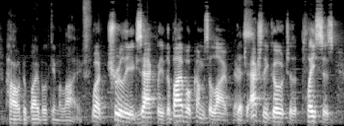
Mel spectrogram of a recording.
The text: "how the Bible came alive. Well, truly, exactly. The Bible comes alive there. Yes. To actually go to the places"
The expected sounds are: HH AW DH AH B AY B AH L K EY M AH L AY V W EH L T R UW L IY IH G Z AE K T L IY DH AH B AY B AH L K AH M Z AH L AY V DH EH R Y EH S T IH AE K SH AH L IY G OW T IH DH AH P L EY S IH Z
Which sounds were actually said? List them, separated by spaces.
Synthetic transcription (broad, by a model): HH AW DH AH B AY B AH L K EY M AH L AY V W EH L T R UW L IY IH G Z AE K T L IY DH AH B AY B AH L K AH M Z AH L AY V DH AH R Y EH T IH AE K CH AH L IY G OW T IH DH AH P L EY S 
